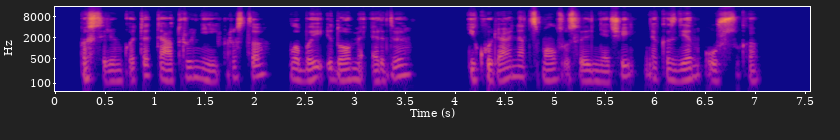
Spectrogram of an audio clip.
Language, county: Lithuanian, Vilnius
